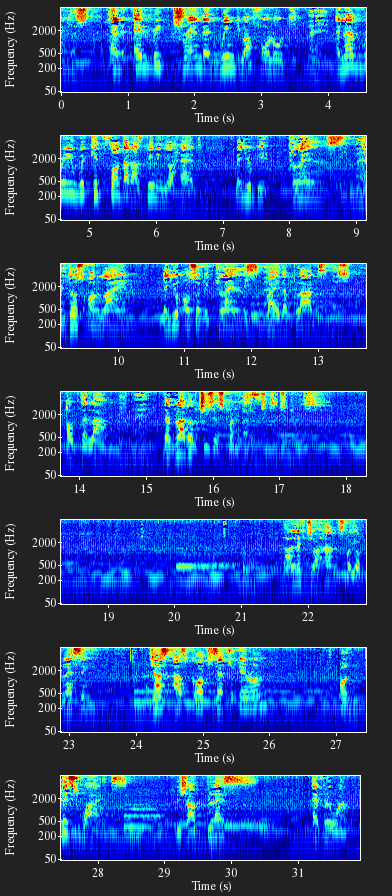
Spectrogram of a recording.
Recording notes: Preached at morning Glory Service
